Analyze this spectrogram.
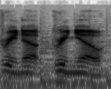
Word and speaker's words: Griknot: Is Griknot French? It's supposed to be pronounced Grignot, but Yeah, we but- just always pronounce it Griknot.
